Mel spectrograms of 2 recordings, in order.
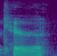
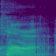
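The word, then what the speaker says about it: Khaira: And if so, would you think about adding Kyra, I don't know how to pronounce his name, from Edmonton? – What is K-H-A-I-R-A. I know the player. – Jujar Kara. Yeah. – Kara. All right.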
